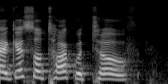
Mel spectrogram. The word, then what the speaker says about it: Tove: Okay, I guess I'll talk with Tove. Her name rhymes with Dove.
